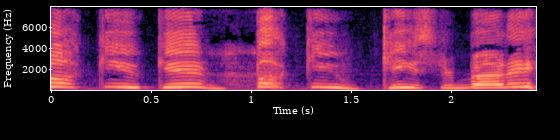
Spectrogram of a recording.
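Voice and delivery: very high, sobbing, crying outburst. Retelling losing a prize as a kid: imitating his crying childhood self. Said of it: "I just remember crying and just being like".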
